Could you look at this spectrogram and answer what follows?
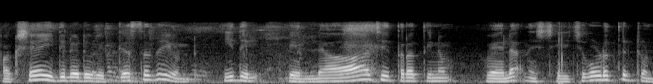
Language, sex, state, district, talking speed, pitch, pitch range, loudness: Malayalam, male, Kerala, Kasaragod, 85 wpm, 155 Hz, 140-190 Hz, -15 LUFS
